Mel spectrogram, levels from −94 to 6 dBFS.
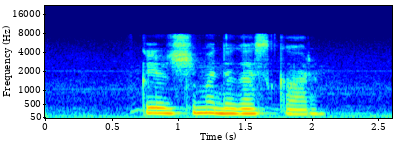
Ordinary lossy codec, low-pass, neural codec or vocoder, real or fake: none; none; none; real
